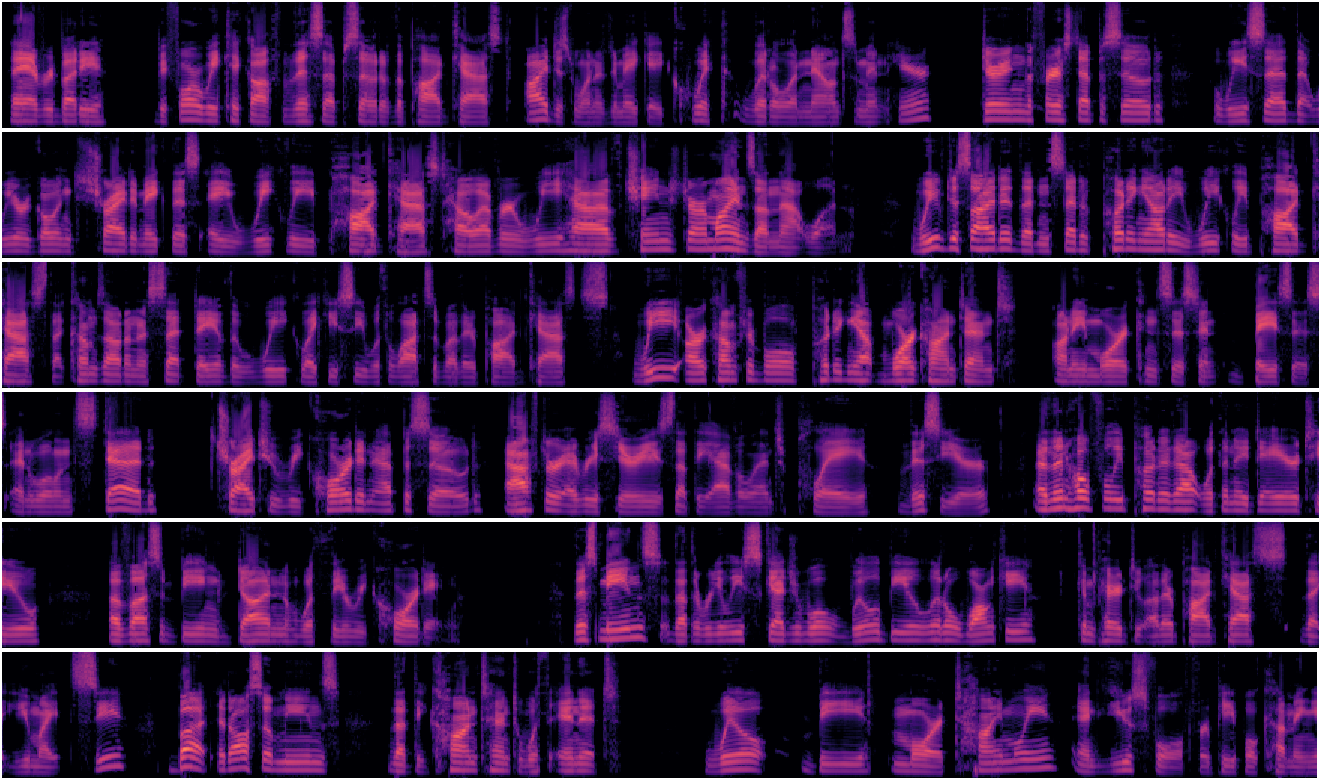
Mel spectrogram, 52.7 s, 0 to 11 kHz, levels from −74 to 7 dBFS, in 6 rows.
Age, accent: 20-39, American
